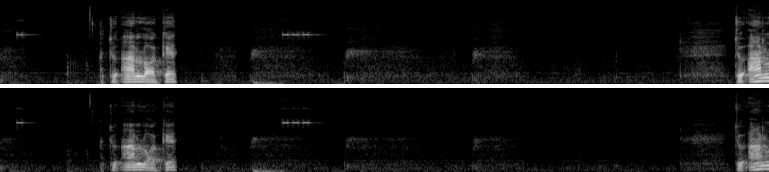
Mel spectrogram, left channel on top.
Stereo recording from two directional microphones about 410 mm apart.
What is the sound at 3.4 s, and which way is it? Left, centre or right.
Snort, centre.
